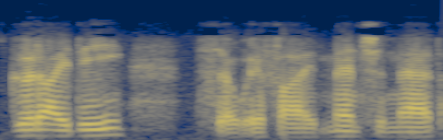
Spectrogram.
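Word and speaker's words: GUDID: Identifier database and so the GU D ID is pronounced good ID so if I mention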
